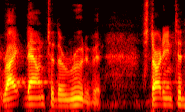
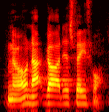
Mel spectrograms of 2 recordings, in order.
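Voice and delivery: ordinary talk

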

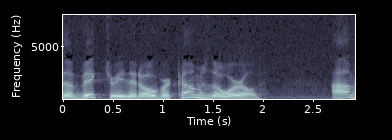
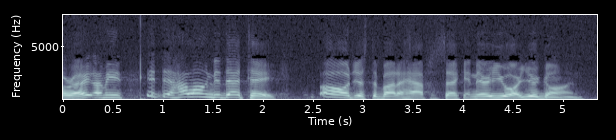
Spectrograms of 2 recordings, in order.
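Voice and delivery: usual speaking voice

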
